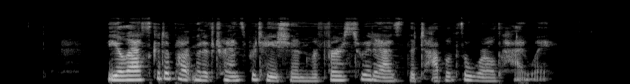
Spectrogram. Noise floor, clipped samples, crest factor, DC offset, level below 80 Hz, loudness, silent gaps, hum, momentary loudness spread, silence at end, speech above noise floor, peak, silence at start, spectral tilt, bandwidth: -76 dBFS; under 0.1%; 20 dB; under 0.1%; -68 dBFS; -24 LUFS; none; none; 14 LU; 0.8 s; 52 dB; -4 dBFS; 1.1 s; -4 dB/octave; 9.6 kHz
